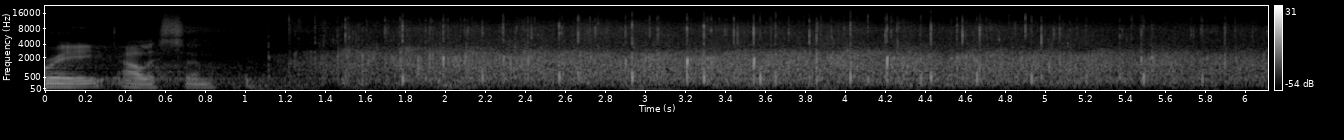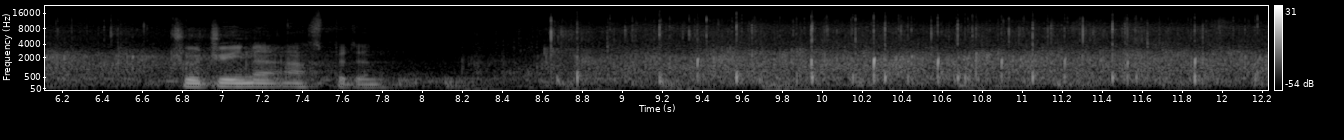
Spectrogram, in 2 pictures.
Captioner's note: applause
